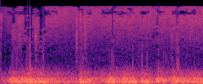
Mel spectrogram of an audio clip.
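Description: Low, rough rumble of outdoor field audio: wind buffeting the microphone, with a few faint knocks.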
